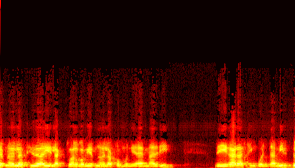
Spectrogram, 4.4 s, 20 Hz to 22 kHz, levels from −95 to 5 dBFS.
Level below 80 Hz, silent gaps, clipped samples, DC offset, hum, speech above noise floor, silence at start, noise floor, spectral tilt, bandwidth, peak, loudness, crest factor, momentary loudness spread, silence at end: -60 dBFS; none; under 0.1%; under 0.1%; none; 44 dB; 0 s; -61 dBFS; -5.5 dB/octave; 6.4 kHz; 0 dBFS; -17 LUFS; 16 dB; 7 LU; 0 s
